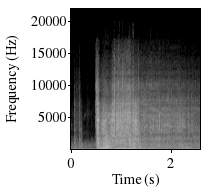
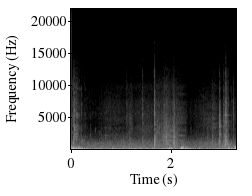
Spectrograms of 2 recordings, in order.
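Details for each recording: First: 1976 Chevy K10 V8, ex-mud truck parked about 10 years, first start: after a short crank it catches into an uneven, lumpy idle; rough running, owner thinks ignition timing is a little off. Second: 1976 Chevy K10, former mud truck parked about 10 years, after first start: old V8 settles into a low, even idle with steady firing pulses, then picks up with a couple of revs; timing suspected slightly off, otherwise decent engine; normal idle.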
